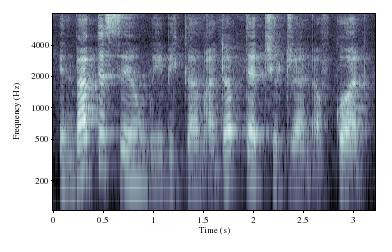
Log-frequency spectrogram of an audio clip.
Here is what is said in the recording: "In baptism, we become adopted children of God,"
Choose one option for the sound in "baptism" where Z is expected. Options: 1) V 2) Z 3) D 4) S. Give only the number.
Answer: 4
